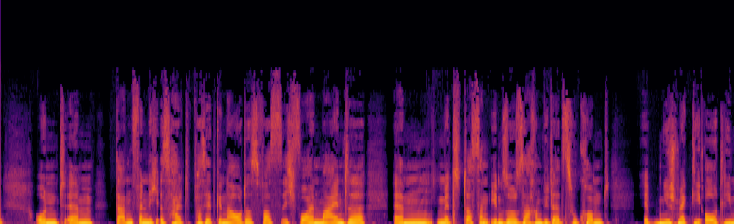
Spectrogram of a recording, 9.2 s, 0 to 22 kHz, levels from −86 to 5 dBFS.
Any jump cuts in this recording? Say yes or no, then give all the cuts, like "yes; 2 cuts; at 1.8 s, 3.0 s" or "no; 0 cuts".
no; 0 cuts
